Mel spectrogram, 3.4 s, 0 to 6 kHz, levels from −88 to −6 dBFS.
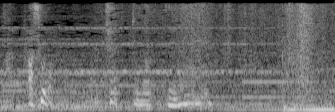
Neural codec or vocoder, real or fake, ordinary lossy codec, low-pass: none; real; MP3, 24 kbps; 5.4 kHz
